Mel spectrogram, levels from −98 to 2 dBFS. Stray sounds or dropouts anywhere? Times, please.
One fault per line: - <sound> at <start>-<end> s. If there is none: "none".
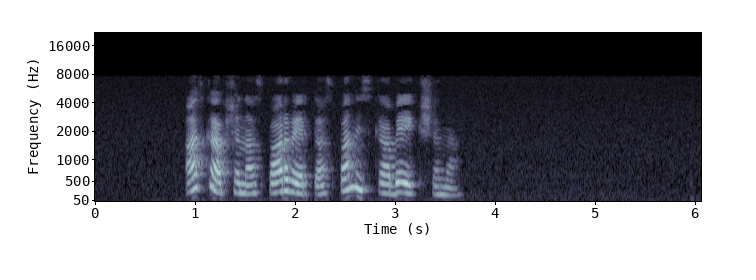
none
